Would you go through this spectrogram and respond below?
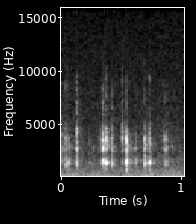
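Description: Mechanical keyboard keys clacking in quick irregular bursts, picked up faintly by a Sahara SD2402 attachable gaming microphone, with no voices.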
